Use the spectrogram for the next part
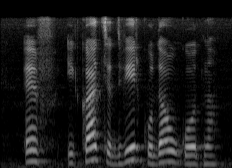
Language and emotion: Russian, neutral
